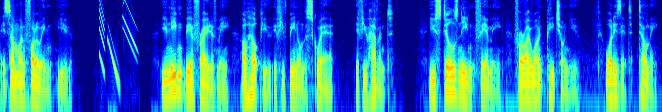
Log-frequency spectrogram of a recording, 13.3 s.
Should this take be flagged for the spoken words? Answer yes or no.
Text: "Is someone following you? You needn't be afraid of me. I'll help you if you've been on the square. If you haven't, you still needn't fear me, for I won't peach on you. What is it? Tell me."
yes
